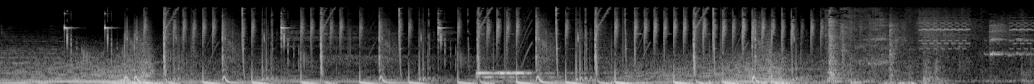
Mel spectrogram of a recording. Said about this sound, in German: da klingelt ein Handy kein Problem.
